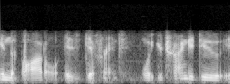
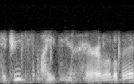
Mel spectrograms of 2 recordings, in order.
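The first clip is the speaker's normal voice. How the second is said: hushed, confidential stage whisper, half-whispered; 3 semitones higher, 4 dB quieter than usual. Retelling what a mother-in-law asked at brunch: imitating a half-whisper. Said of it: "she kind of whispers behind her hand".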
